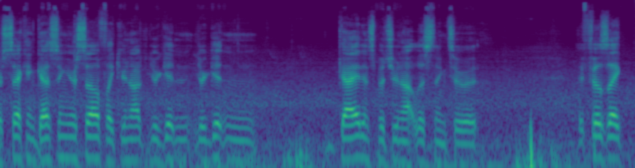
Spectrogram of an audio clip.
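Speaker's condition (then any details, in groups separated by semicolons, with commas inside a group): No condition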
